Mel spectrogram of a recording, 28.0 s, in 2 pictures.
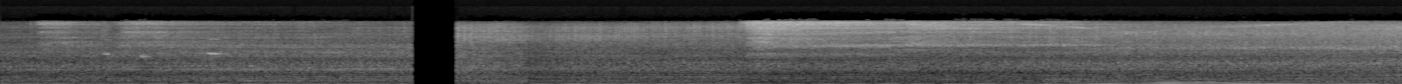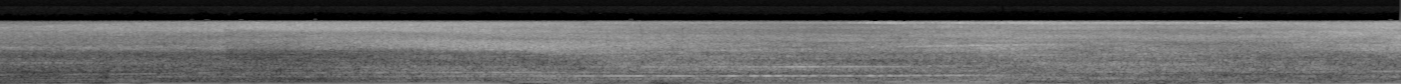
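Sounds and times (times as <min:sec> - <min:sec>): diesel engine rumble: 0:01.8 - 0:09.4, 0:10.8 - 0:28.0
air hiss: 0:07.4 - 0:11.0.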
